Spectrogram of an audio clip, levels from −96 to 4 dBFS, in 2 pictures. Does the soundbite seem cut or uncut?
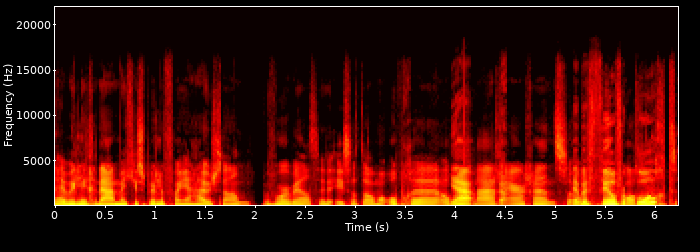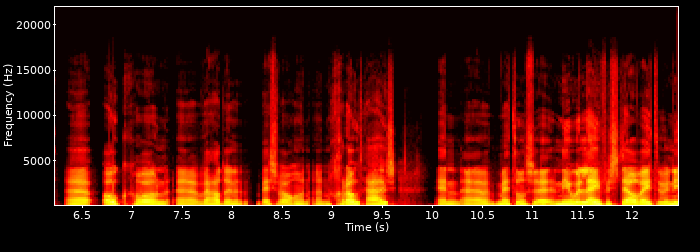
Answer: uncut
